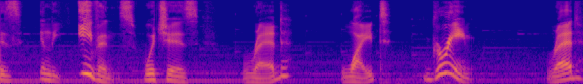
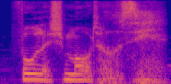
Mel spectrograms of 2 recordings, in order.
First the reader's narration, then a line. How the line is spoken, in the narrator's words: he growled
